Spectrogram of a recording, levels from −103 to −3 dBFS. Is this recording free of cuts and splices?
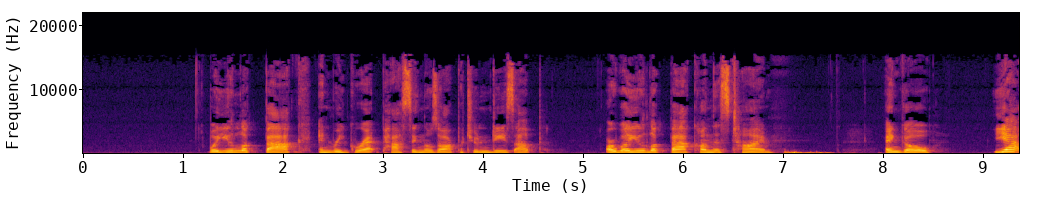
no; 1 cut; at 5.1 s

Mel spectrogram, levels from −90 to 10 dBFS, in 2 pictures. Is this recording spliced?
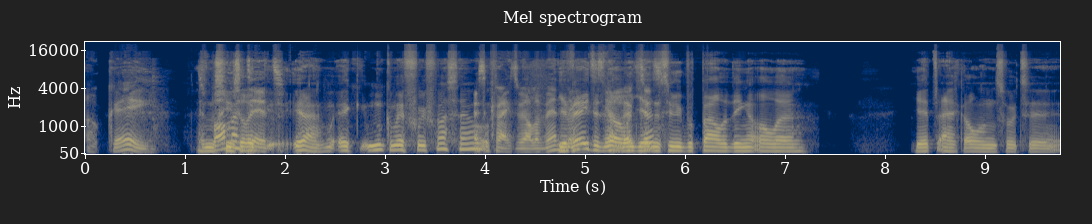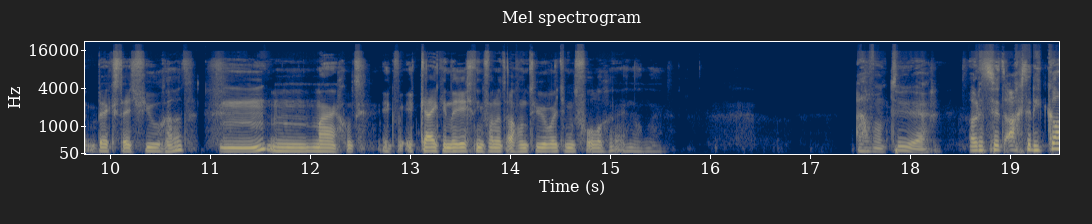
no; 0 cuts

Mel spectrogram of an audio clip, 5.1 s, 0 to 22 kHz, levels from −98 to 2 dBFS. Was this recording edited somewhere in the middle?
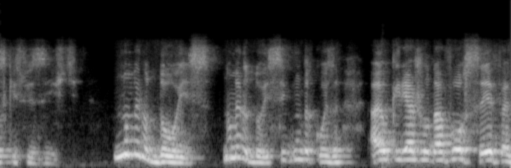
no; 0 cuts

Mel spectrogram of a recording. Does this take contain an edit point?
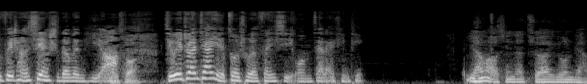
no; 0 cuts

